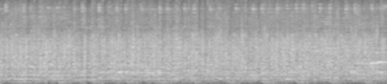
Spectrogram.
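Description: A crowd applauds loudly and steadily in a large hall.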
